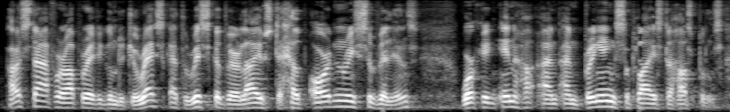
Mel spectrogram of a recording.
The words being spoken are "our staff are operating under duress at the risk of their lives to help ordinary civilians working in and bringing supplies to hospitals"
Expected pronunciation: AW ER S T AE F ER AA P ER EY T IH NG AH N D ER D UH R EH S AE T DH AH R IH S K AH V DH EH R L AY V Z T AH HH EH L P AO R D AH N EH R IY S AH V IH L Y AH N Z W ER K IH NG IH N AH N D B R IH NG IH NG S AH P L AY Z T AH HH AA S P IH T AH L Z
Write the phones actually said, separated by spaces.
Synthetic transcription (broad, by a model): AW ER S T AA F ER AA P ER EY T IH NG AH N D ER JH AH R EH S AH T DH AH R IH S K AH V DH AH R L AY V Z T AH HH EH L P AO R D N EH R IY S AH V IH L Y AH N Z W ER K IH NG IH N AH N B R IH NG IH NG S AH P L AY Z T AH HH AA S P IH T L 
